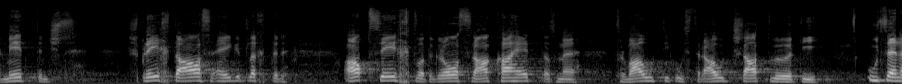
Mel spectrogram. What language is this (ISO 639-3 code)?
gsw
